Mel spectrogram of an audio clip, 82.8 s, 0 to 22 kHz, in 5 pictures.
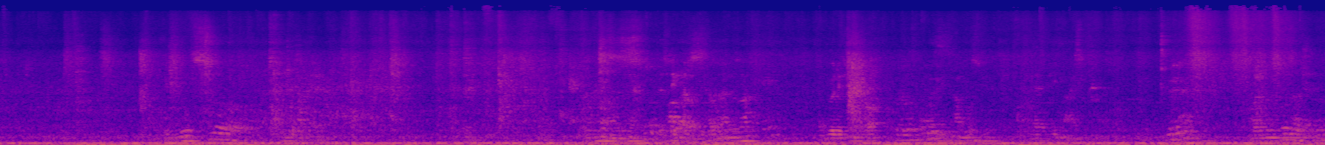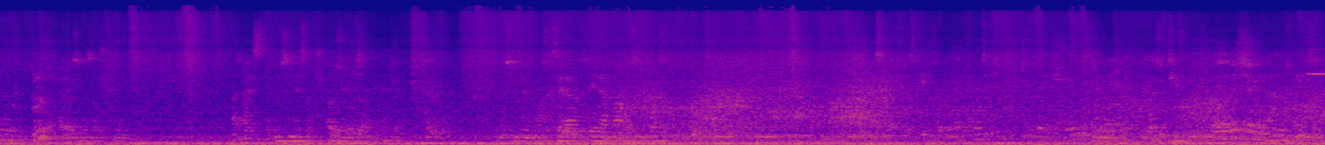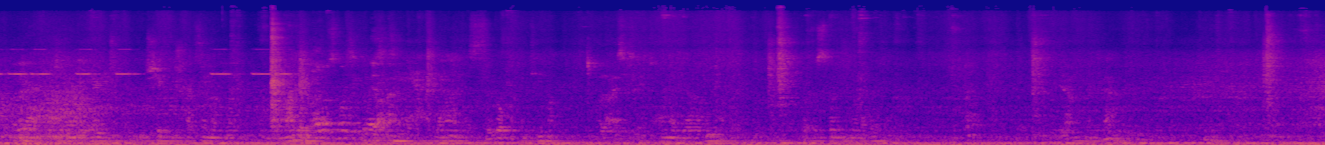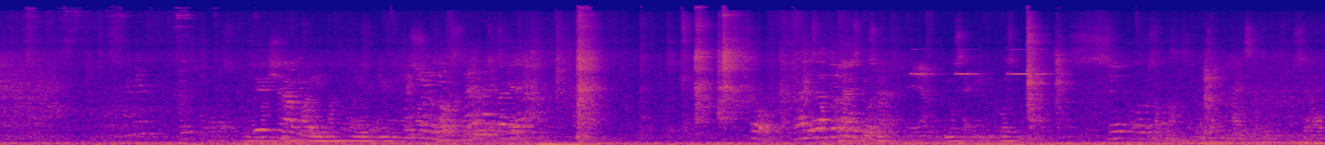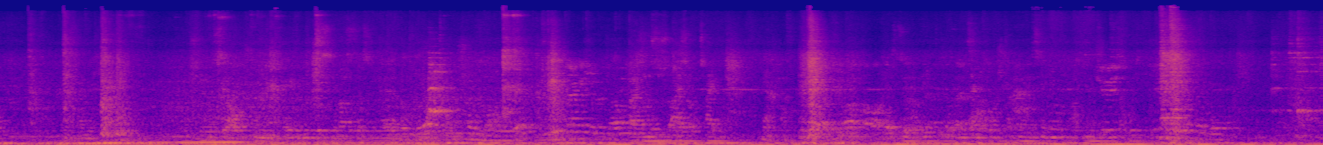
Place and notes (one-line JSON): {"title": "Kronshagen, Eckernfoerder Strasse, Snack-bar - Snack-bar, Saturday evening", "date": "2017-07-08 20:30:00", "description": "Snack-bar on a Saturday evening, people coming and going, ordering, cooking, paying, people talking, some traffic from outside.\nBinaural recording, Soundman OKM II Klassik microphone with A3-XLR adapter, Zoom F4 recorder.", "latitude": "54.34", "longitude": "10.10", "altitude": "18", "timezone": "Europe/Berlin"}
